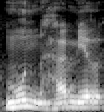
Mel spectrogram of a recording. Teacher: را ساکن سے پہلے زیر آئی ہے تو را ساکن کو باریک پڑھا جائے گا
